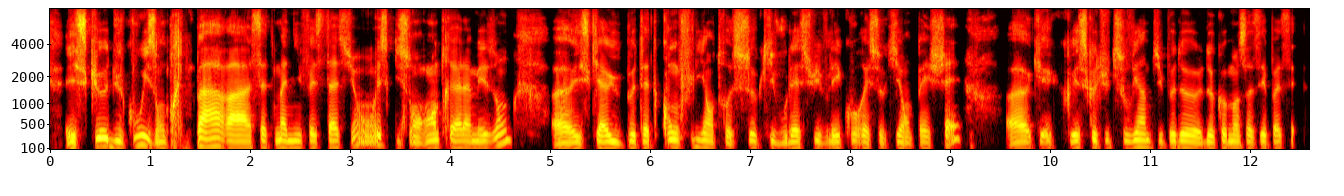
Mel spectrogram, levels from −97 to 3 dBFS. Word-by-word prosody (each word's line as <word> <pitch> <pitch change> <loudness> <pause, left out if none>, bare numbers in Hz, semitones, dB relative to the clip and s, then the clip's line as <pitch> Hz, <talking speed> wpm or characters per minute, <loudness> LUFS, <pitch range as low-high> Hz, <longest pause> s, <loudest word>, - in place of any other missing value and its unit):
Est-ce - - +8
que 125 0 +3
du 100 -3 -3
coup, 145 - -4
ils 100 - +5
ont 95 - -3
pris - - +1
part 120 -2 +6
à 100 -1 +7
cette 105 +1 -2
manifestation? 105 0 -2
Est-ce - - +1
qu'ils - - -1
sont 90 -1 0
rentrés 105 +3 0
à 100 - +3
la 100 -1 0
maison? 105 - -3 0.4
Heu, 90 +1 +3
est-ce 95 - +2
qu'il - - +1
y - - +5
a - - +4
eu 100 -2 0
peut-être 100 -1 -3
conflit 110 0 -1
entre 100 - -4
ceux 105 - +1
qui 100 - -5
voulaient 95 +2 -2
suivre 95 -2 -5
les 95 0 -1
cours 105 -1 -5
et - - -3
ceux 75 - -2
qui 100 - -5
empêchaient? 90 0 -3 0.5
Heu, 95 +1 +1
qu'est - - -5 0.2
qu 100 - -1
est-ce 100 - +3
que - - -1
tu 105 +1 -7
te - - -4
souviens 105 +1 -1
un 105 - -2
petit 100 -1 -7
peu 105 - -2
de 100 -4 0
de 95 - 0
comment 100 +1 -3
ça 100 0 0
s'est 100 +3 -4
passé? 100 0 -7
100 Hz, 255 wpm, -25 LUFS, 95-105 Hz, 0.5 s, Est-ce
